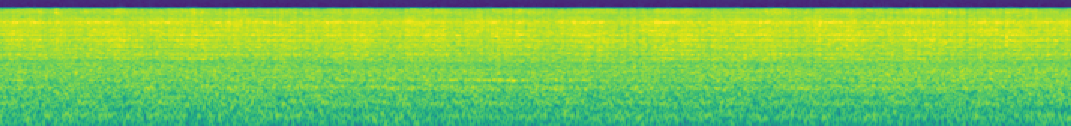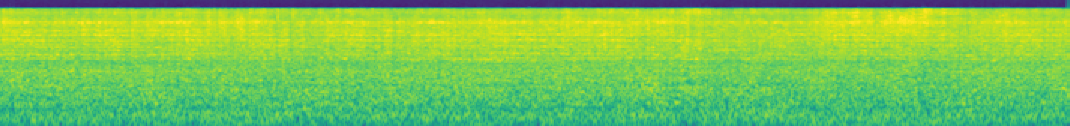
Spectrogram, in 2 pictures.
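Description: Coal train's gondola cars rolling steadily past, steel wheels running on the rails.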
